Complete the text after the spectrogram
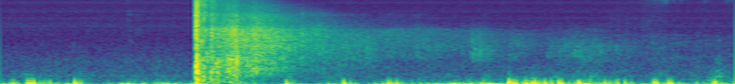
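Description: A suppressed rifle fires a single loud shot that echoes away outdoors.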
